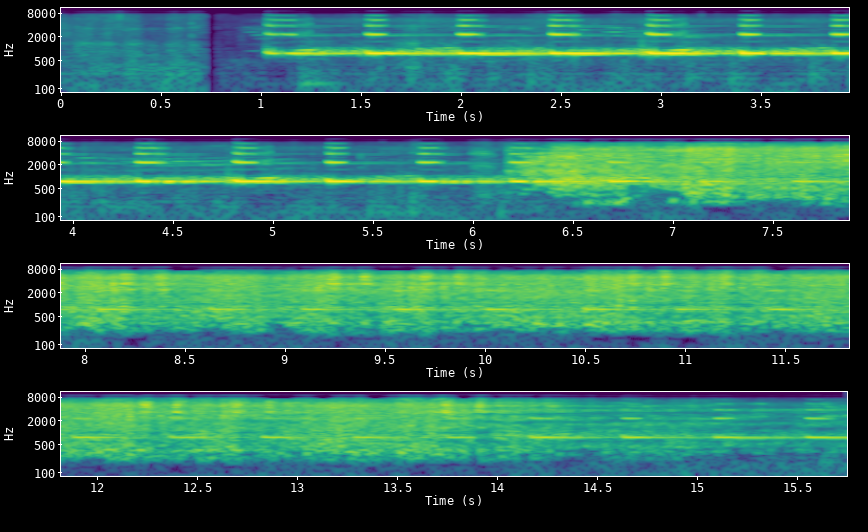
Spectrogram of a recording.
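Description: A railway crossing bell clangs in an even rhythm.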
